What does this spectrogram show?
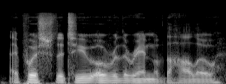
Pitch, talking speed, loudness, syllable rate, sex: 85 Hz, 265 wpm, -18 LUFS, 5.9 syllables/s, male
